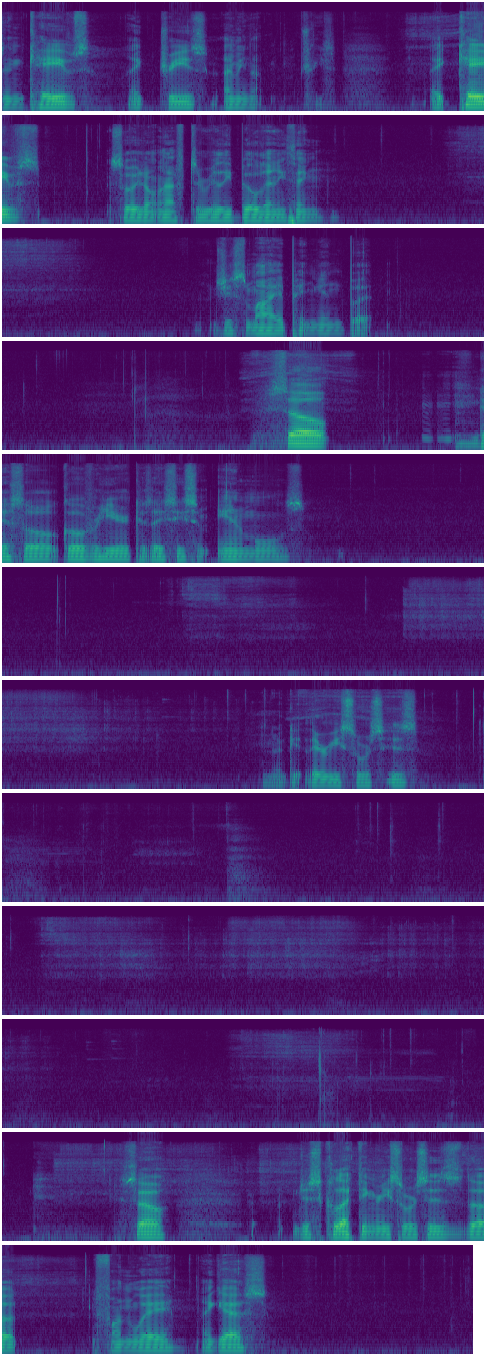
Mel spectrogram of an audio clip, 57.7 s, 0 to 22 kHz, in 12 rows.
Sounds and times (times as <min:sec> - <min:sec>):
Speech: 0:00.0 - 0:03.4, 0:04.3 - 0:05.2, 0:05.9 - 0:08.2, 0:11.6 - 0:13.4, 0:17.0 - 0:17.7, 0:18.7 - 0:22.3, 0:31.6 - 0:33.1, 0:49.4 - 0:49.9, 0:51.1 - 0:53.2, 0:53.9 - 0:55.7.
